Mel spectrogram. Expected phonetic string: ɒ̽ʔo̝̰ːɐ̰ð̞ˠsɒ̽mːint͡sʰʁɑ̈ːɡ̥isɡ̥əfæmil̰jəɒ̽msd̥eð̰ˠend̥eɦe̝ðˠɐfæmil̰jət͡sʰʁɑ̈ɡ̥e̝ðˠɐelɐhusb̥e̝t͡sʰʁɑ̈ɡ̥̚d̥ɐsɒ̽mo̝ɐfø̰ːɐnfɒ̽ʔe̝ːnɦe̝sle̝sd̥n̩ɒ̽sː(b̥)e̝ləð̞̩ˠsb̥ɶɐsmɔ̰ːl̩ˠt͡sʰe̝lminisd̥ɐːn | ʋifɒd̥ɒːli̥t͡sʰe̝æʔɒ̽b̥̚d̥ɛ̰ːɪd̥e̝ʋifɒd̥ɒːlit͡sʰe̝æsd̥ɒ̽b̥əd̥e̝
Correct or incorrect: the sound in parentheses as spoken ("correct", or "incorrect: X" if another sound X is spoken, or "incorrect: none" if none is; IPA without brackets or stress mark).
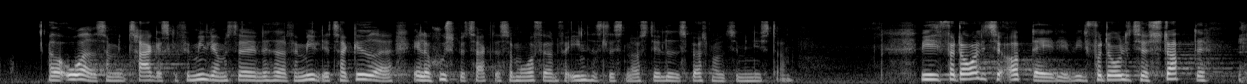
incorrect: d̥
